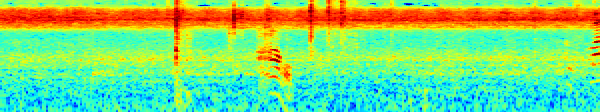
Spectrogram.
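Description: A steady high insect chorus buzzes from the trees over a low rumble. A sharp click comes just under two seconds in, and a short cry of "Ow!" about three seconds in.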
